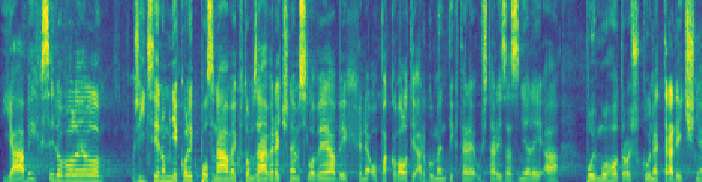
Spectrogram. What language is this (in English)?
Czech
